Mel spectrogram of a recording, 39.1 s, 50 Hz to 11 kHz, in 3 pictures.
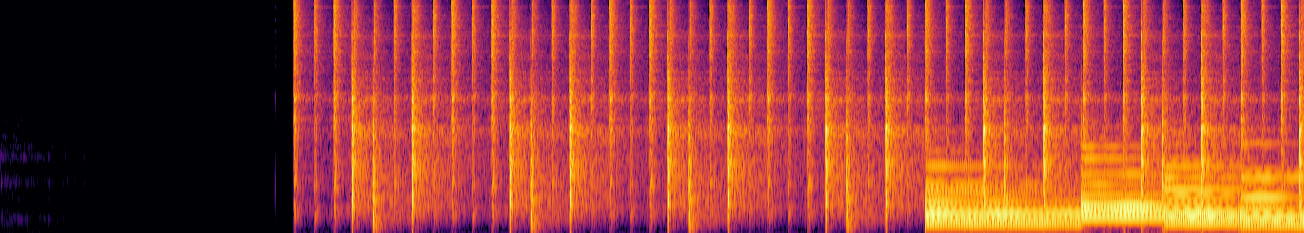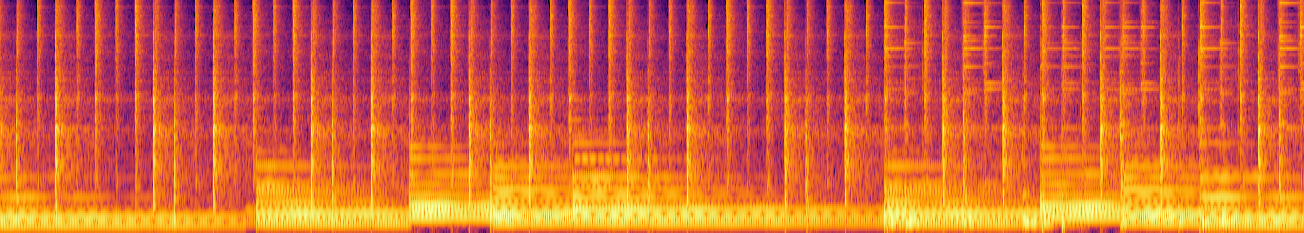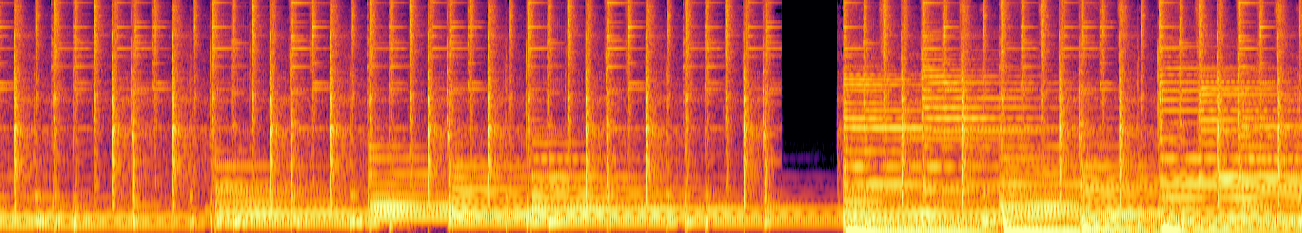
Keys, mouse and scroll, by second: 1.4-2.0 scroll up 2, 2.1 k, 3.1 Return, 3.2 click, 3.7 k, 5.0 Return, 5.2 click, 5.2 scroll down 1, 5.3 middle click, 5.5 scroll up 1, 5.6 middle click, 6.2-6.7 scroll up 1, 6.8 middle click, 7.2 click, 7.5 click, 7.8 click, 7.9 middle click, 8.1 scroll down 1, 8.3 middle click, 8.6-8.9 scroll up 1, 8.9 scroll down 1, 9.2 middle click, 9.8 g, 11.2 click, 11.4 middle click, 12.0 scroll up 1, 12.1 shift+middle click, 12.2 click, 13.0 g, 14.0 click, 14.3 scroll up 1, 14.4 middle click, 14.5 scroll down 1, 14.6 middle click, 15.1-22.6 middle drag, 15.1 scroll down 2, 15.4 scroll up 2, 15.6-16.1 scroll down 4, 16.3 scroll up 2, 17.1 scroll down 2, 17.3 KP_1, 18.0 scroll up 1, 18.8 scroll up 1, 19.5 shift+click, 20.6 g, 21.5 click, 21.5 scroll down 1, 22.6 click, 22.7-26.0 middle drag, 23.2 scroll up 2, 23.4-23.8 scroll down 4, 24.2-25.2 scroll up 2, 25.5 scroll up 2, 26.0-27.0 drag, 28.3 click, 28.5 middle click, 28.6-28.9 scroll up 2, 28.9 scroll down 2, 29.2-32.3 shift+drag, 32.3 g, 34.0 click, 34.3 scroll down 1, 34.4-35.4 middle drag, 34.9 scroll up 1, 35.0 scroll down 1, 35.8 click, 36.3 scroll down 1, 36.4 scroll up 1, 37.3-39.1 middle drag, 37.3 e, 37.9 click, 38.8-39.1 scroll up 2.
